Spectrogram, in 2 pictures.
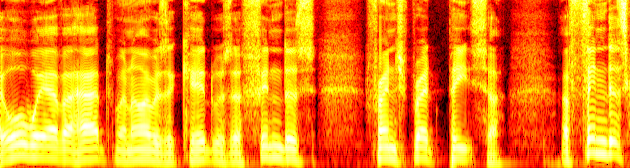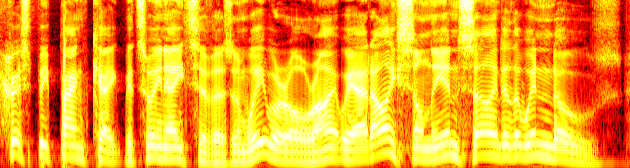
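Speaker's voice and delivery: a light put-on northwest English accent, nostalgic; lightly voiced northern English old-timer reminiscing. Mocking Facebook posters in a light northwest English accent. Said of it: "went northwest there in my accent".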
